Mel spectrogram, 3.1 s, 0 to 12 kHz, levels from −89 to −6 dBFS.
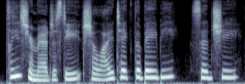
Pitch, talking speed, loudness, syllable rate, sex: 250 Hz, 195 wpm, -17 LUFS, 5.1 syllables/s, female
